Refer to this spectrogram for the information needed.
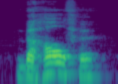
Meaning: except
- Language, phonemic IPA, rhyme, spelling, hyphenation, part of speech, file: Dutch, /bəˈɦɑl.və/, -ɑlvə, behalve, be‧hal‧ve, preposition, Nl-behalve.ogg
